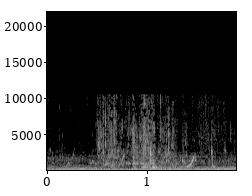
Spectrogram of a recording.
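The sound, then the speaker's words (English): Water sloshing and trickling as nets sweep through a wetland pond during pond dipping, a soft continuous wash with a slightly brighter splashy stretch in the middle. “We've all got some nets and we're fishing throughout the water trying to see what we can get out.”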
